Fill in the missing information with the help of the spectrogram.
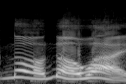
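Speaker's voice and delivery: high, loud, whining no; mock wailing plea. Boyfriend begging why she hates him, loud high mock wail. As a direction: wail it like a heartbroken lover, hammed up.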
